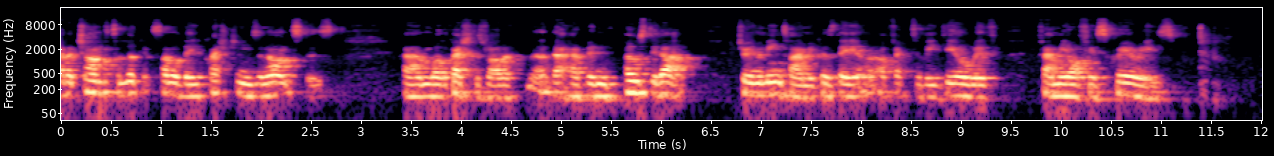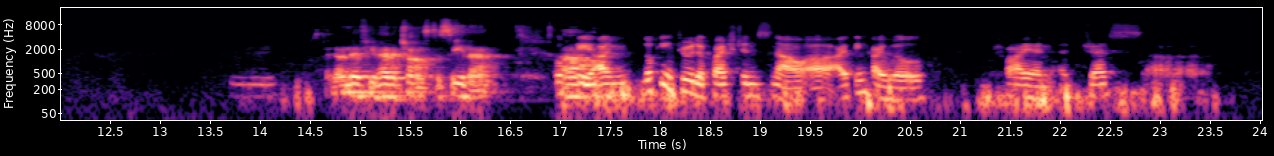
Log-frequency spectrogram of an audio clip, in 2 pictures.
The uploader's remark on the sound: Webinar audio recording dated 26 Aug 2020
